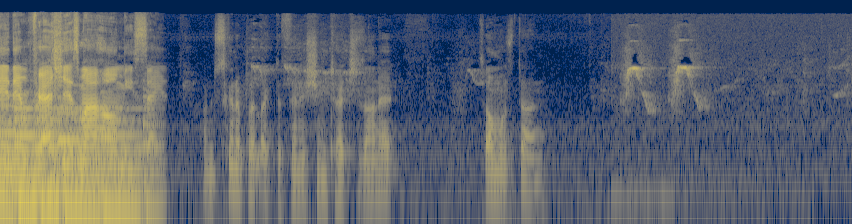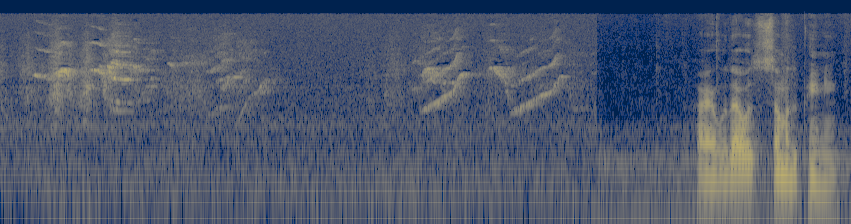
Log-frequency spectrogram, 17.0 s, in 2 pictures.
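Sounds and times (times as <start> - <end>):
bird chirping: 6.0 - 11.4, 12.3 - 14.5.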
